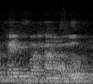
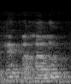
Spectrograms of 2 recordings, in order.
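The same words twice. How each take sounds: First: The vowel after h is held long. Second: The vowel after h is cut short. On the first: The speaker calls it right. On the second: The speaker calls it wrong. "udah kurang itu satu huruf"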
